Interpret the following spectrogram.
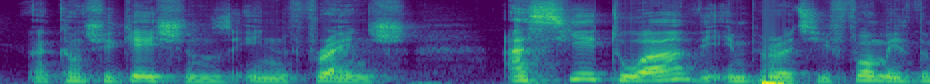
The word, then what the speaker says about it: assieds-toi: So here we don't pronounce the letter D nor the letter S. Assieds-toi.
